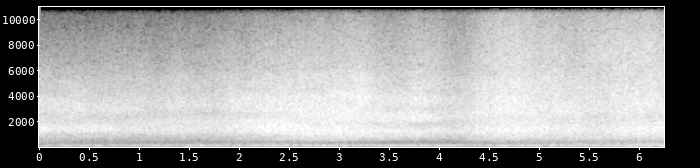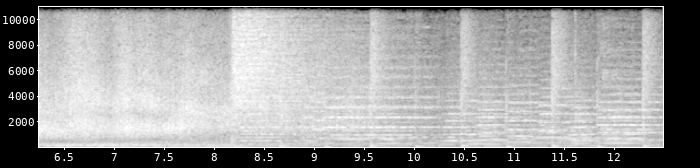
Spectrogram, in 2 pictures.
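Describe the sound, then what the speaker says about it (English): Several B-17 bomber aircraft fly overhead at an air show, a loud droning roar of piston propeller engines that swells and then turns to a harsher, buzzing rumble as they pass close by, heard alone without talk. "when was the last time you saw 5 B-17s flying at the same time?"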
